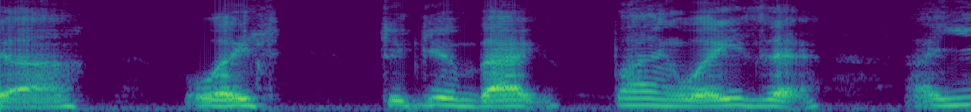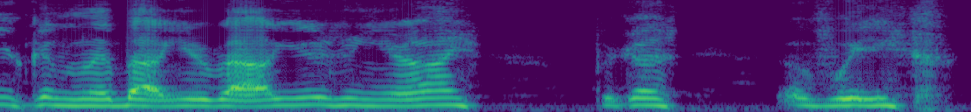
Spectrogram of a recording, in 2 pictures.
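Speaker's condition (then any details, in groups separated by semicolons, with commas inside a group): Cerebral palsy; electric wheelchair since age six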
